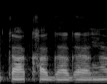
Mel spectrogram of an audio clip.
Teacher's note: का वर्ग को कोमल तालव्य भी कहा जाता है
